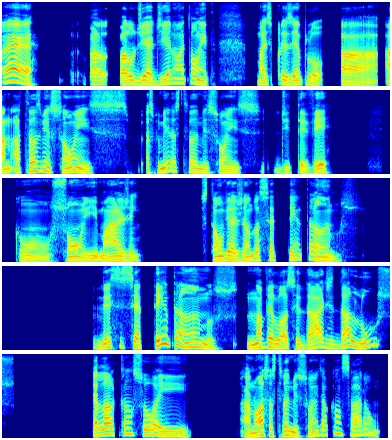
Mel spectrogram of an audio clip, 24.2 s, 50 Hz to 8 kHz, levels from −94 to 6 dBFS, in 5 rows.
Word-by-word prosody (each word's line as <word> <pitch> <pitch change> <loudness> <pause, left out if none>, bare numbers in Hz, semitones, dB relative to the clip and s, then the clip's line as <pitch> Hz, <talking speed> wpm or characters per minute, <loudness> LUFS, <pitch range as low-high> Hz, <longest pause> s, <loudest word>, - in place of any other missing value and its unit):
É, 215 +2 +7 0.7
pra 130 0 0 0.2
para 125 +1 +5
o 135 - +2
dia 125 +1 +3
a - - +4
dia 130 +8 -1
não 160 +1 -3
é - - -3
tão 165 +2 -3
lenta, 125 -4 -2 0.5
mas, 125 0 0
por 145 - -4
exemplo, 125 -4 0 0.2
a 100 -5 +4
a - - +4
na - - 0
a - - 0
transmissões 140 - -2 0.2
as - - -3
primeiras 145 +5 -2
transmissões 105 -6 -4 0.2
de 95 +1 -9
TV, 110 +8 +1 0.9
com 85 -4 -4
som 120 +1 0
e 95 -3 0
imagem, 95 - +1 0.7
estão 125 +3 0
viajando 130 -1 +1
há - - -2
70 145 +6 -5
anos. 110 - -2 1.5
Nesses 155 +7 -2
70 235 - +3
anos, 155 - 0
na 130 +8 +3
velocidade 135 -3 +2
da 120 +10 +2
luz, 185 +6 -2 1.0
ela 170 +5 +5
alcançou 190 -2 0
aí 145 -6 0 0.6
a 105 - 0
nossas 165 +5 +4
transmissões 140 0 -1
alcançaram 160 - -3
130 Hz, 115 wpm, -25 LUFS, 110-155 Hz, 1.5 s, É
